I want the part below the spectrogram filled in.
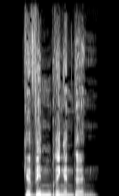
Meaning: inflection of gewinnbringend: 1. strong genitive masculine/neuter singular 2. weak/mixed genitive/dative all-gender singular 3. strong/weak/mixed accusative masculine singular 4. strong dative plural
- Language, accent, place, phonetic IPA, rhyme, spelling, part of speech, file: German, Germany, Berlin, [ɡəˈvɪnˌbʁɪŋəndn̩], -ɪnbʁɪŋəndn̩, gewinnbringenden, adjective, De-gewinnbringenden.ogg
